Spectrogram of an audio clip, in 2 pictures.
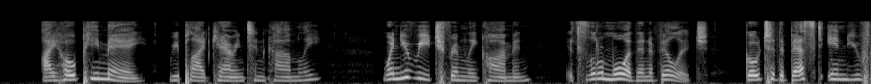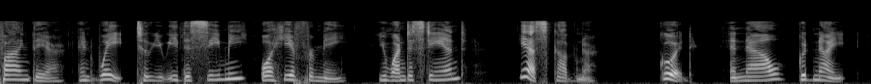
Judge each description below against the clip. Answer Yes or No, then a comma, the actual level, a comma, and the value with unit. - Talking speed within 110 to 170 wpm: Yes, average, 160 wpm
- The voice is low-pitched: No, high, 205 Hz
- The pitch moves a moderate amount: Yes, average, 4.2 semitones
